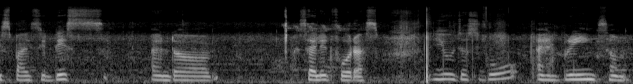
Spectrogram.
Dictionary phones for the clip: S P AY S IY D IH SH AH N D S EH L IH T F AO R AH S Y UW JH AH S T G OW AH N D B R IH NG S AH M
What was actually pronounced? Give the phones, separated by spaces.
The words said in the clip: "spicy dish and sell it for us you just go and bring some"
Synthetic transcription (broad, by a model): S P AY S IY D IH S AH N D S EH L IH T F AO R AH S Y UW JH AH S T G OW AH N D B R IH NG S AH M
